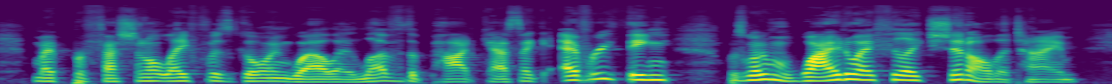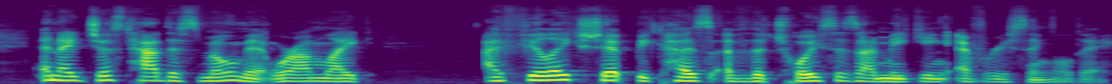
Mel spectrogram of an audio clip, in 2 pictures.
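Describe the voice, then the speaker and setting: With a Californian accent and lively intonation, the speech runs at a very fast pace in a very clean recording with a silent background and a dry, close sound with no echo. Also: woman, fairly low pitch for a woman. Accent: Californian American English. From Southern California, Long Beach. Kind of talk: casual chat.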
